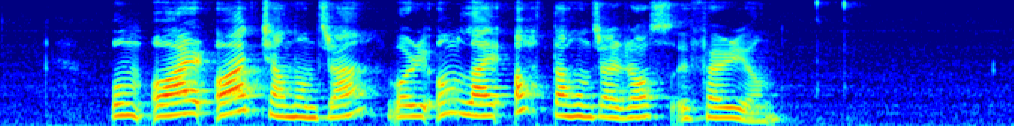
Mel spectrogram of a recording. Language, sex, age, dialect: Faroese, female, 36-60, Suðuroy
